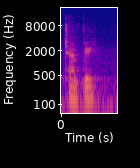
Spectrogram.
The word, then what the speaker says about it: Tempe: And recently, I think it was this week, he had a devotional in Tempe, Arizona. That's how you say it, right? Tempe? – Mm-hmm.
